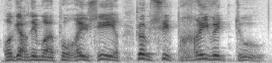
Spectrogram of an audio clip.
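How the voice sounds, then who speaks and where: A man's voice: on the high side, a little fast, bright, forceful tone, husky, exaggerated voice. A man voicing a greedy, self-pitying, blustering villain in a cartoon, with theatrical delivery. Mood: pompous. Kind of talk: cartoon voice acting.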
